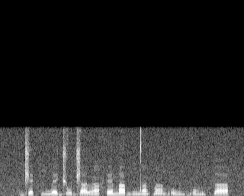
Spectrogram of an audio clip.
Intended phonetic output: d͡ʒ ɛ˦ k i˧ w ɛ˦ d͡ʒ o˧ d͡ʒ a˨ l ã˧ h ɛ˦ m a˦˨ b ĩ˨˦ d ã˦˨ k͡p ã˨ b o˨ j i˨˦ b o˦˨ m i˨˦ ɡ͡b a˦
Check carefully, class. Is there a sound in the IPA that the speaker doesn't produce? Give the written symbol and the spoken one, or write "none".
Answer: j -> w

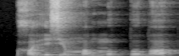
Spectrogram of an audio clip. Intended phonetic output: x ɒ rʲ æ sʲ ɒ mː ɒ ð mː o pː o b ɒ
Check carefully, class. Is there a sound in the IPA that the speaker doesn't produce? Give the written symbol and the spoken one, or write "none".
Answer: ð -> b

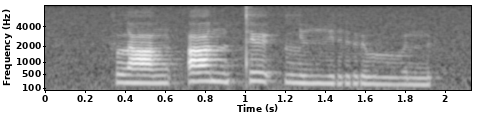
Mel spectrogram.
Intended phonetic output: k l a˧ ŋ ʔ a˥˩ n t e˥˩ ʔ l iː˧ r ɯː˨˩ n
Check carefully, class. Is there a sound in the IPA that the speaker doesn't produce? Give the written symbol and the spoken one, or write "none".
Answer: none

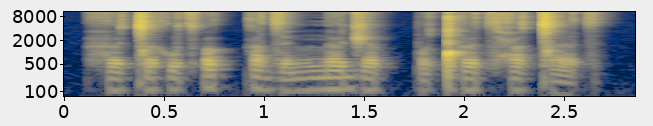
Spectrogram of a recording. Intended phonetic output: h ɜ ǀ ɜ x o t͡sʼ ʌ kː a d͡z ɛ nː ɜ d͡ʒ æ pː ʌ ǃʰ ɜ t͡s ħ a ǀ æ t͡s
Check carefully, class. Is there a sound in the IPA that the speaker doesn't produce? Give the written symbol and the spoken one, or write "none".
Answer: none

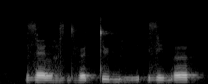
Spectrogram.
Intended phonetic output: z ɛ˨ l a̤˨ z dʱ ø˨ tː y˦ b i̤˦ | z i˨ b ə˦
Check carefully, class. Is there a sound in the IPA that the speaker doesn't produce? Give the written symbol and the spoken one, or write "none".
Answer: none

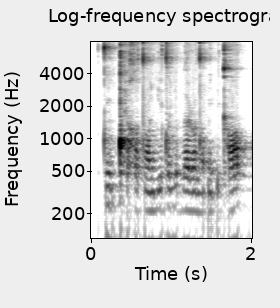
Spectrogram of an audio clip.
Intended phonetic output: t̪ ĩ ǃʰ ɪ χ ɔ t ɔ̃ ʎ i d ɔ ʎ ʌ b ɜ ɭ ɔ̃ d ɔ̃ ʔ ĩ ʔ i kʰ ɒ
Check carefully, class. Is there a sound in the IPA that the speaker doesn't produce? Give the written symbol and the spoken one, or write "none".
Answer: none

